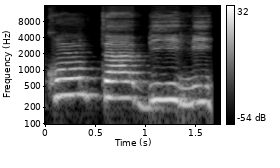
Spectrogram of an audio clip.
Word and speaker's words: comptabilité: Accounting is la comptabilité. Careful with this one. Do not pronounce the P.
